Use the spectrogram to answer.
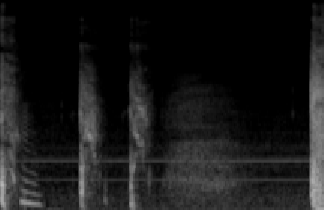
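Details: Four harsh, separate cough bursts with quiet breathing between them, recorded during a December cold: coughing.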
